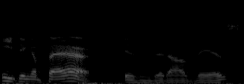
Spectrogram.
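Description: At a fairly slow pace, a man performs a put-on character voice pitched fairly low. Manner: haughty.

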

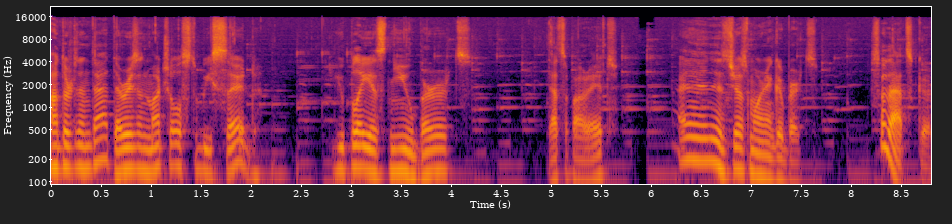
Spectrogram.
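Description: With music in the background, a man with a fairly high pitch and lively intonation talks at a moderate pace, leaving long, frequent pauses. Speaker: video game commentator. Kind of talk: casual video game commentary voice-over. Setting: low-quality home microphone recording. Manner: stuttering; unscripted, rambling.

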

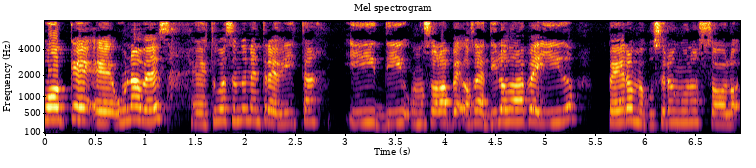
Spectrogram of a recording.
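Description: A woman's high voice at a moderate pace, fairly even in intonation, over a quiet background. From Cuba. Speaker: vlogger. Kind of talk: casual vlog monologue. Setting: home recording with wind noise. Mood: relaxed, chatty. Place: home room. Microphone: webcam.

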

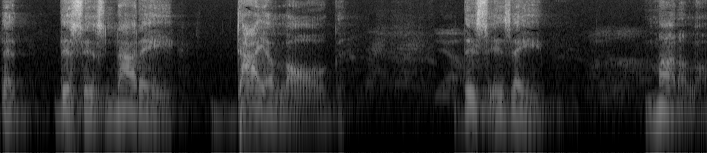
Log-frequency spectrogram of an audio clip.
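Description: Very deep and low, a man's voice carries vocal fry and ordinary pitch variation. He talks at a very slow pace with long, frequent pauses. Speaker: preacher. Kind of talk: sermon. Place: church. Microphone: handheld.

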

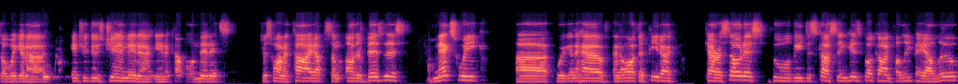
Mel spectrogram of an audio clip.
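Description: At a moderate pace and fairly high pitch, a man speaks in a bright, sharp tone with ordinary pitch variation over a quiet background. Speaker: fan club meeting host. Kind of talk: casual meeting moderation. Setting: video call. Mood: relaxed, friendly. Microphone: video call.

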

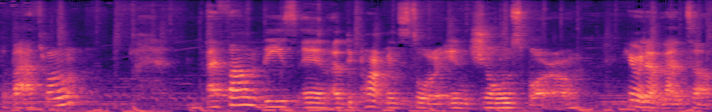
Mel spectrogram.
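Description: Faint music plays behind a woman whose voice carries audible room echo. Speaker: home decor vlogger. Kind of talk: casual vlog chat. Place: bathroom. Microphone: camera far.

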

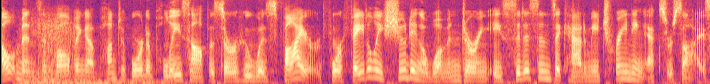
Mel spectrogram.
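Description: A woman with a fairly low pitch talks at a very fast pace with hardly any pauses and lively intonation, over light background noise. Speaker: news anchor. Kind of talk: news reading. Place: studio. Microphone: lapel.

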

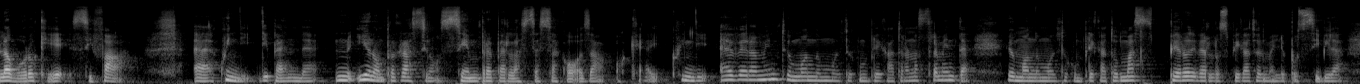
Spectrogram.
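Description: A woman with a very deep, low pitch talks at a moderate speed, her intonation fairly even. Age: 30s. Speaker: video blogger. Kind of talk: casual monologue to camera. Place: home room.

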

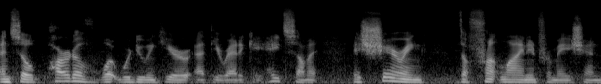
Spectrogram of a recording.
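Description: Over light background noise, a man talks at a fairly low pitch. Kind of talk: interview answer. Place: hall.

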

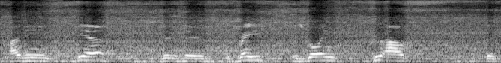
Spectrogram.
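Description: Clear background noise sits under a man's voice, whose pitch moves in a normal way. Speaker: factory staff guide. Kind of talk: factory tour explanation. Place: factory.

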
